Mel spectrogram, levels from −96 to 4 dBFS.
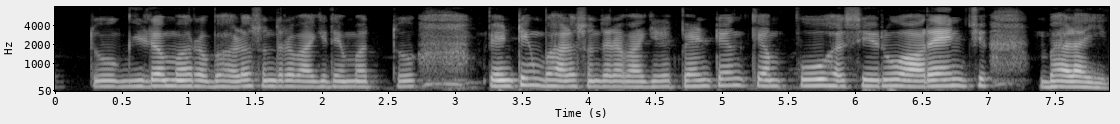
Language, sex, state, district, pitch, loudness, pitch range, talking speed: Kannada, female, Karnataka, Bellary, 205 Hz, -26 LUFS, 195-215 Hz, 105 wpm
